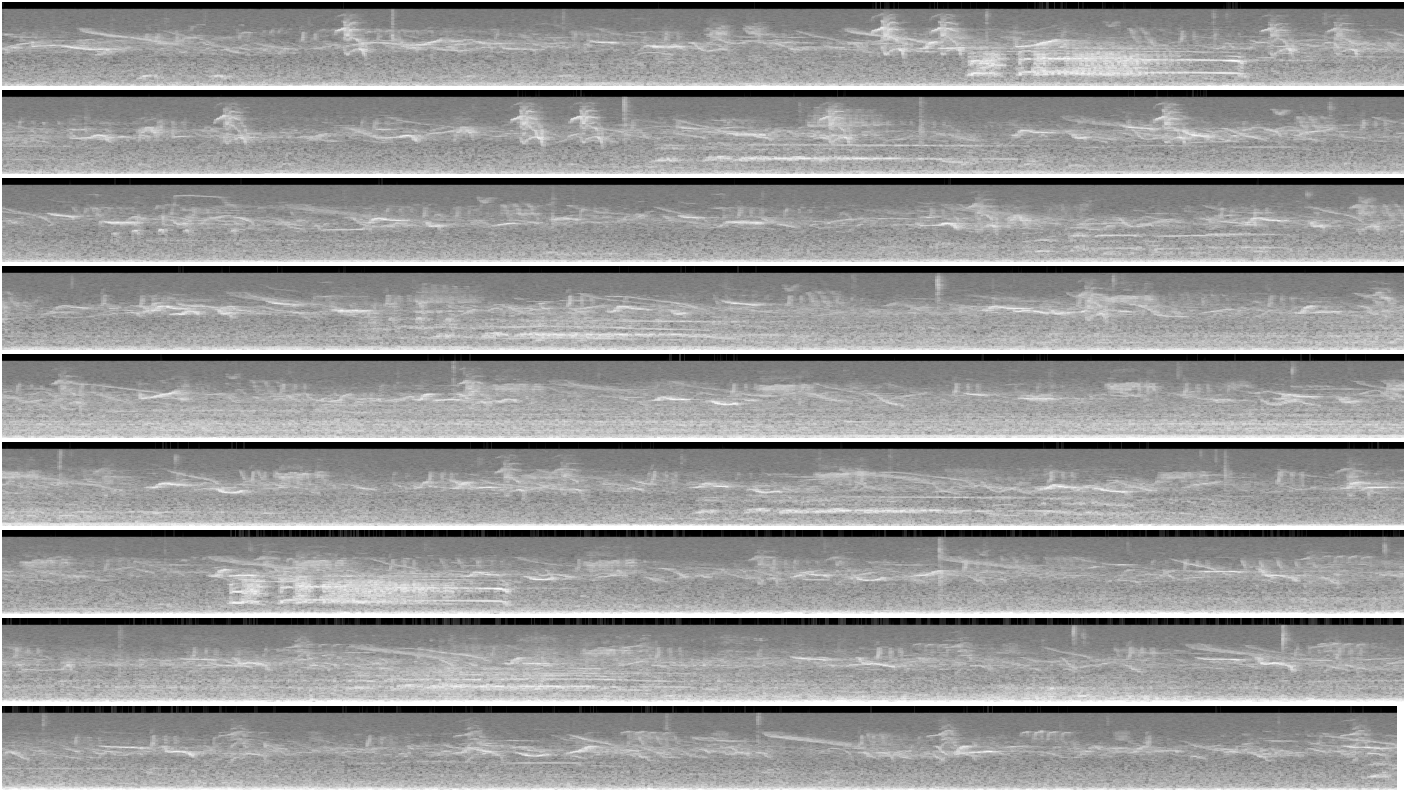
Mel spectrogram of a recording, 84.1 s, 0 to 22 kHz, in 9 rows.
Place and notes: SOnidos de un amanecer en la Calera.
26 May 2013, ~05:00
